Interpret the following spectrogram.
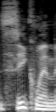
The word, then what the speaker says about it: Sequim: up that would be Sequim Washington sequen if you're playing at home and don't know how to pronounce it and invited my grandpa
